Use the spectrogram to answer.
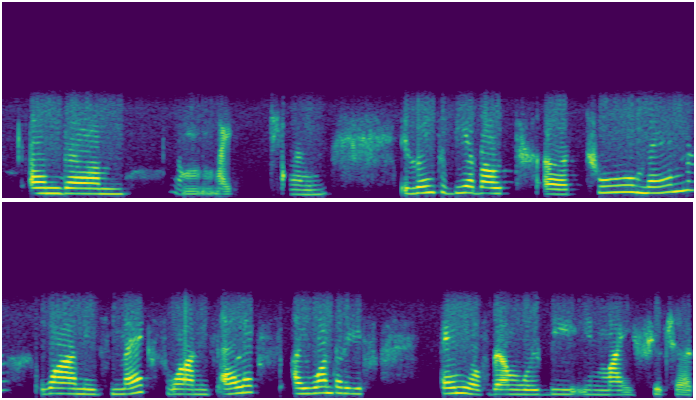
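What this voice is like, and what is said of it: Romanian accent. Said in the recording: “I detect an accent ... I'm Romanian. ... Oh, what a beautiful accent. Ukrainian, Romanian. I love just all the Eastern Bloc. I love the accent.”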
